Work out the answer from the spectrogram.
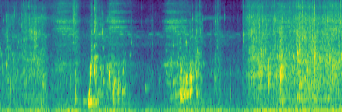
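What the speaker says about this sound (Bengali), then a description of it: "আমরা কিন্তু এবার ধুয়ে তারপরে রেখে দেবো কিছুক্ষণের জন্য, যাতে জলটা নিচে পড়ে যায়।" Water trickles and drips off freshly washed vegetables left to drain, in short uneven splashy bursts heard up close with brief quiet gaps.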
